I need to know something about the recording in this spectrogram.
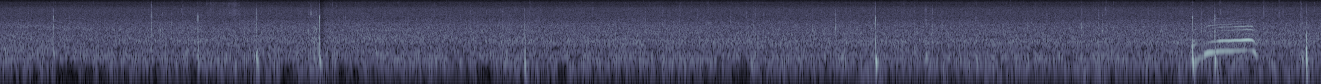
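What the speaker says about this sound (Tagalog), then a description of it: "Malakas ang ulan." Heavy rain pours steadily, a dense hiss of drops hitting surfaces with no break, and a short louder patch near the end.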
